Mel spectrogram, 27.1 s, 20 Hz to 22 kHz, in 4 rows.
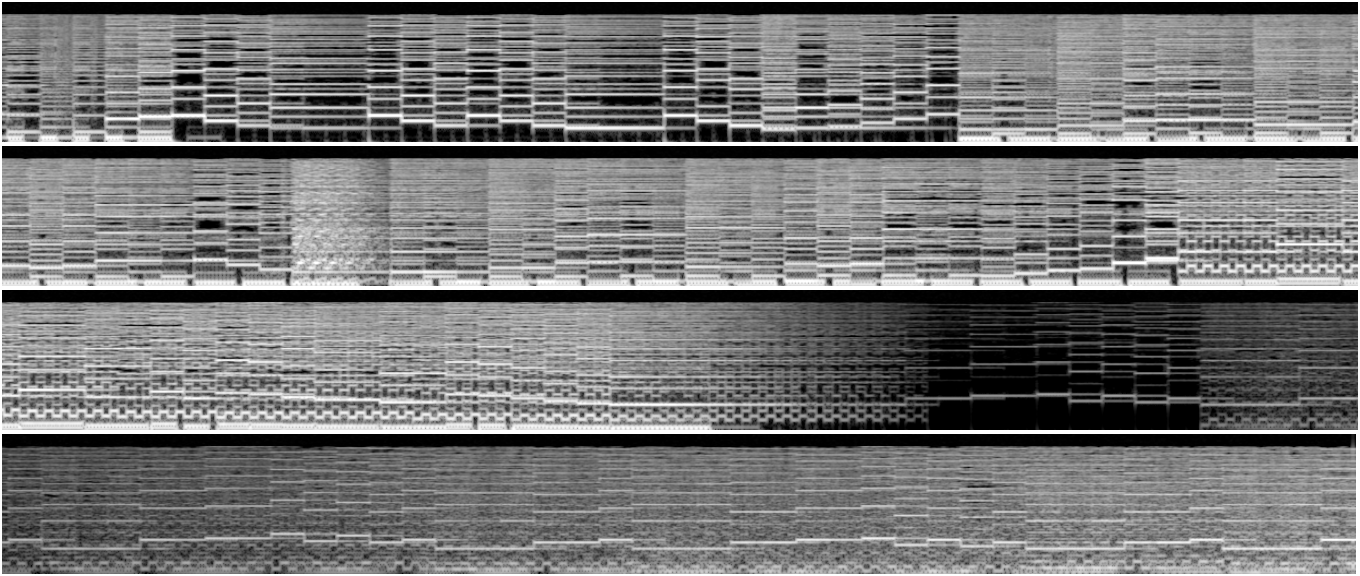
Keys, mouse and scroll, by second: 2.0 right click, 3.9 shift+v, 7.0 click, 9.0 alt+right click, 10.3 s, 16.2 click, 18.5 middle click, 23.2 e, 24.3 right click, 25.8 ctrl+z.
